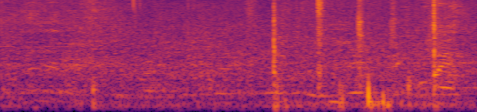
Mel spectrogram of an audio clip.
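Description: A football being kicked: a few sharp knocks in the second half, over faint voices.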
